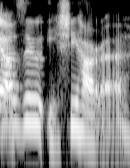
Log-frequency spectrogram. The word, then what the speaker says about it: Tsunekazu Ishihara: Tsunekazu Ishihara. Thank you, Alexa Ray, Resident for that Weeb. Japanese pronunciation.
